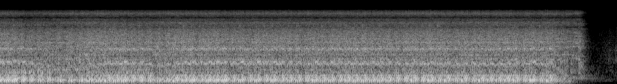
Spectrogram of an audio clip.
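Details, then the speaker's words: Old Honda CBR600 track bike on choke: uneven, lumpy idle with a ragged beat that fades and dies; owner suspects gummed-up carb idle jets needing cleaning. "the carb's gonna have to come off and be cleaned out because obviously the idols whatever they're going to be gummed up"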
